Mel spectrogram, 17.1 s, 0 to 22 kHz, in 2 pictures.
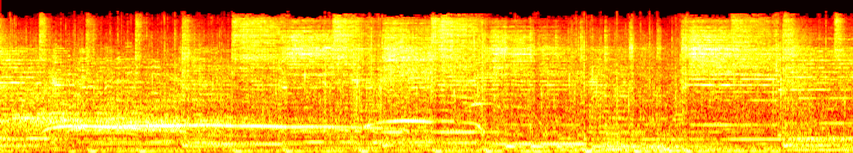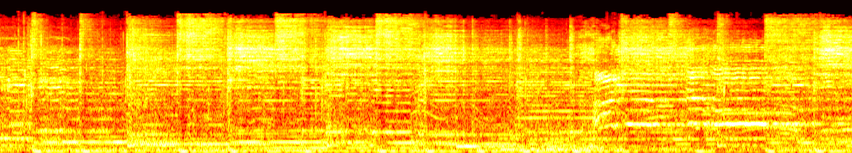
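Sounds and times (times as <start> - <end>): drum kit: 0.0 - 17.0
electric guitars: 0.0 - 17.0.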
